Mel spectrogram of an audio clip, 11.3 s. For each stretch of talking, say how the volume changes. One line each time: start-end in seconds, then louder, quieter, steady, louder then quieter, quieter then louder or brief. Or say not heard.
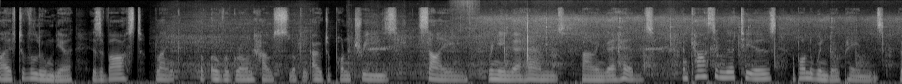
0.0-11.2 steady.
